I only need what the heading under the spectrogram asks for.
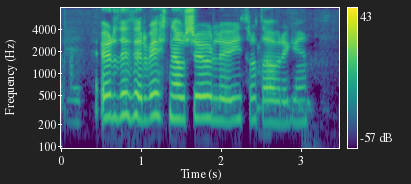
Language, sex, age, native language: Icelandic, female, 18-19, Icelandic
